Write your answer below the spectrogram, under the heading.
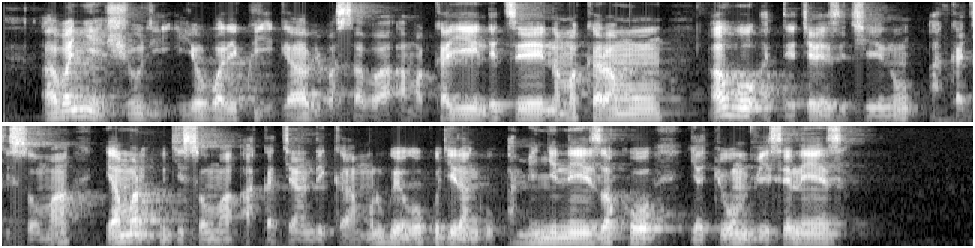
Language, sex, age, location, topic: Kinyarwanda, male, 25-35, Kigali, education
